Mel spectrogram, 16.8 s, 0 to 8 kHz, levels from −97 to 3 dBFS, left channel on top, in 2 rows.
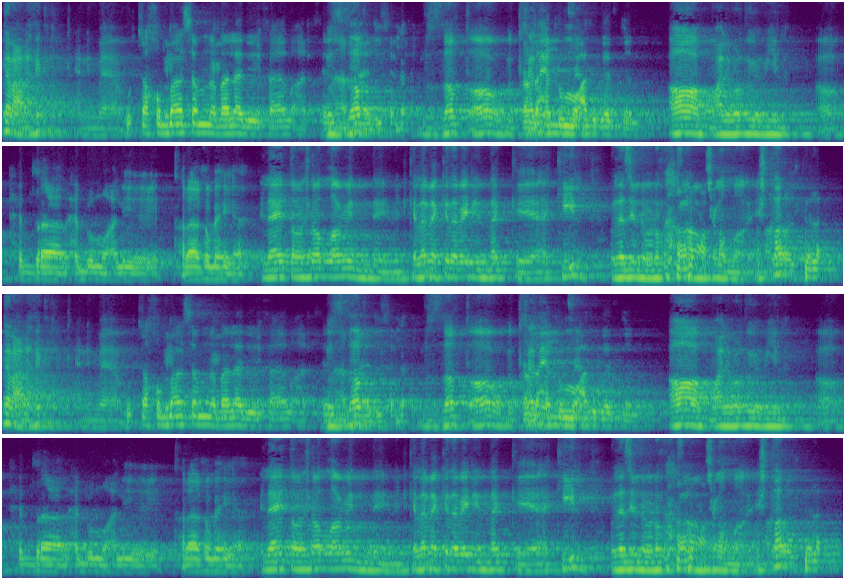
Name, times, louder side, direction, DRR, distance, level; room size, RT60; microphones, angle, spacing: voice 1, 0.0-1.3 1.6-1.7 3.2-3.7 4.2-5.9 6.7-8.4 11.0-16.3, left 1 dB, 10° left, 8 dB, 0.9 m, -22 dB
voice 2, 1.2-4.0 5.2-6.4 8.6-10.9 15.0-15.5 16.0-16.6, left 3 dB, 45° left, 12 dB, 0.8 m, -22 dB
22.0 x 14.5 x 8.5 m, 2.5 s
head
